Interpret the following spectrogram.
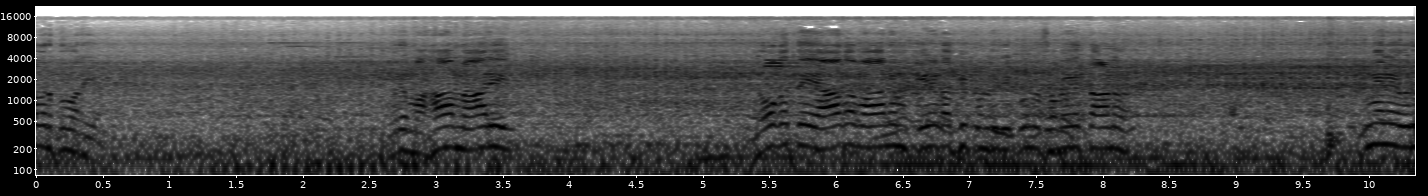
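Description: An engine idling steadily, a low hum running under short stretches of a man's speech.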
